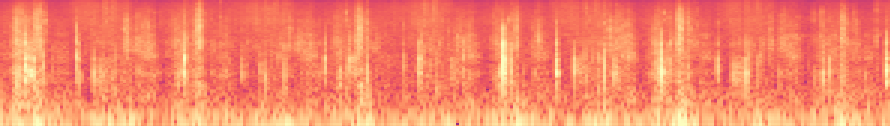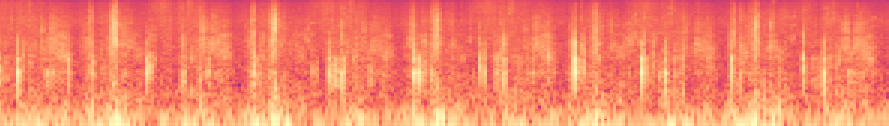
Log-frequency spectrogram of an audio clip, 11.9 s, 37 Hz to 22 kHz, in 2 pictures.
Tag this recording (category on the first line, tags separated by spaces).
Sound effects > Human sounds and actions
handheld Mono Pouch Tascam Urbain walk Wind-cover WS8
